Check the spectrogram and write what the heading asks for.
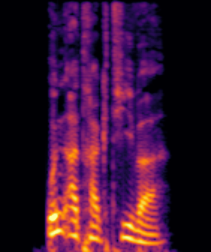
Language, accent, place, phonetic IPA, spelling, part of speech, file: German, Germany, Berlin, [ˈʊnʔatʁakˌtiːvɐ], unattraktiver, adjective, De-unattraktiver.ogg
- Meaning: 1. comparative degree of unattraktiv 2. inflection of unattraktiv: strong/mixed nominative masculine singular 3. inflection of unattraktiv: strong genitive/dative feminine singular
